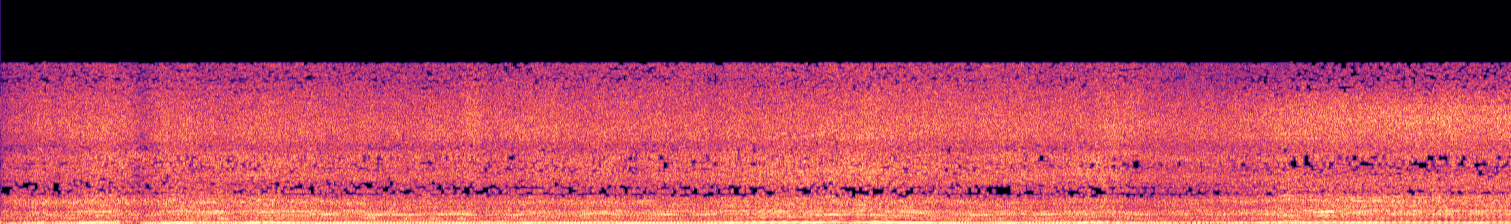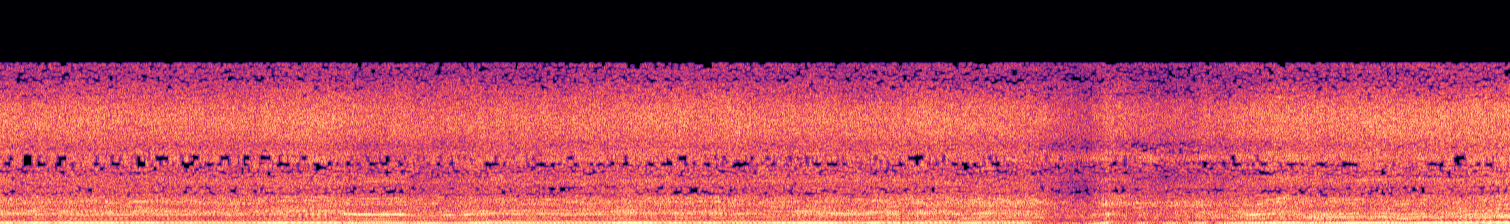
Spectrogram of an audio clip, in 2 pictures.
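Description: Chainsaw running at high revs throughout, its engine note sagging and recovering in pitch several times as it works. Near the end the revs drop briefly, then it picks up to full speed again.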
